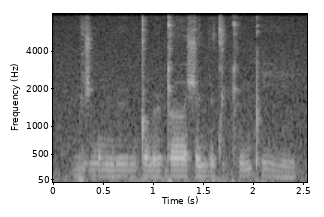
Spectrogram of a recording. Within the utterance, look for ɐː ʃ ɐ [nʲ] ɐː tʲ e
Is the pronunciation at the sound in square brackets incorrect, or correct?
correct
